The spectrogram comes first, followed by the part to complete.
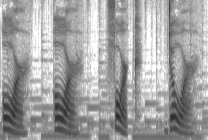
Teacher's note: Le son or est un O arrondi suivi d'un R.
